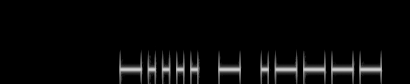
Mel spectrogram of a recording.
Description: Morse code, heard as a keyed tone, about 17 wpm, 700 Hz. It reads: 6T1
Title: Three Challenging Letter-Number Combinations 17wpm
